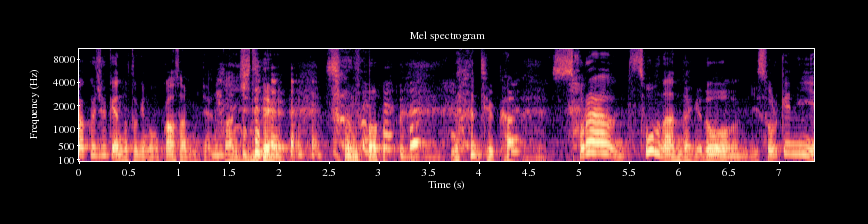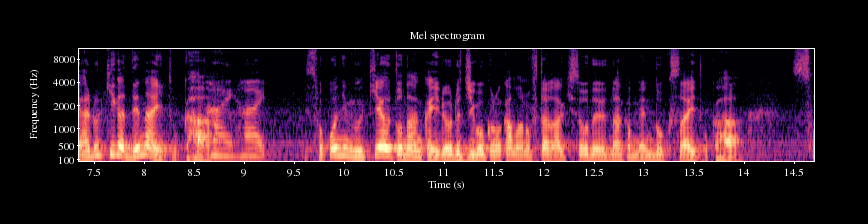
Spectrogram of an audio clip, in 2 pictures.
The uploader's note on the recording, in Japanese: イベントでの公開収録となっているおり、通常回と音声環境が異なることをご了承いただけますと幸いです。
